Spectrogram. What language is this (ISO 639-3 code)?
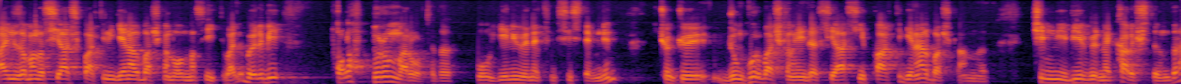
tur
